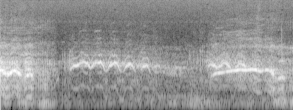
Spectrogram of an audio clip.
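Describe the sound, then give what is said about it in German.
Mustangs in Wyoming neigh in a few loud, wavering whinnies, the middle one quavering in pitch, with the last rising high and clear toward the end. “Das sind nämlich tatsächlich Mustangs, also Wildpferde, so wie man es sich im Film vorstellt bei echten Cowboys”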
